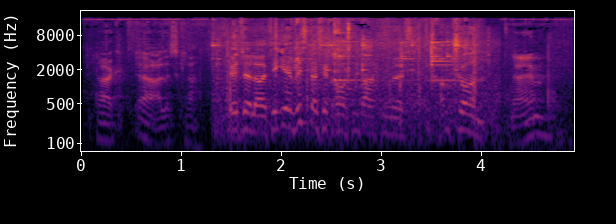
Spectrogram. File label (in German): Polizeifotograf Polizist Mann; Silent Witness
